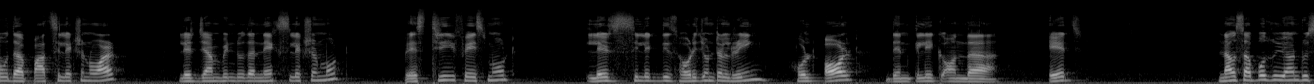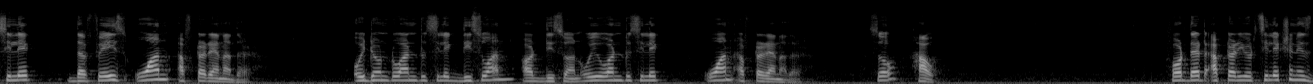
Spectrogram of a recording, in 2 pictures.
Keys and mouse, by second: 1.1 click, 2.8 middle click, 4.4 3, 11.2 alt+click, 17.8 shift+click, 18.6 shift+click, 23.0 shift+click, 23.5 shift+click, 24.1 shift+click, 24.4 shift+click.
